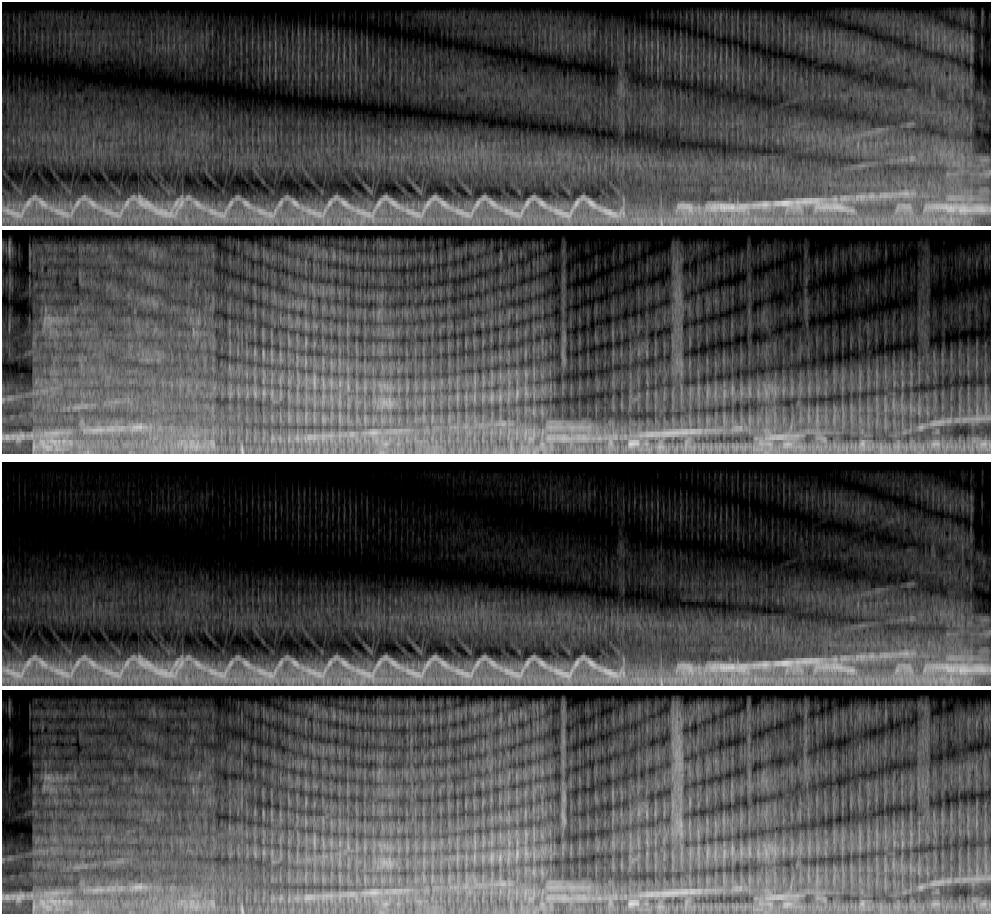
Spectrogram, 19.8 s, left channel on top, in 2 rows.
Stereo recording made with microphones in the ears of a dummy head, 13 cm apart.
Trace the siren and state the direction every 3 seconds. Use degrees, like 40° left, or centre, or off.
80° left, 80° left, 70° left, 40° left, 40° right, 70° right, 80° right.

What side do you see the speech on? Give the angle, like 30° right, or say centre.
50° right.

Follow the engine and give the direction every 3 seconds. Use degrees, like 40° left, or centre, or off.
80° left, 70° left, 70° left, 50° left, centre, 50° right, 70° right.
